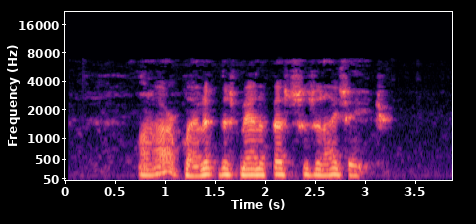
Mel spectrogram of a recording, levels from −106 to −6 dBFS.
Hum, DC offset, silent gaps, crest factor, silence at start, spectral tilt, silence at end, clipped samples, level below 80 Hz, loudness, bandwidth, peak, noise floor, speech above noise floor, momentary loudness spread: none; under 0.1%; none; 18 dB; 0.75 s; -8 dB/octave; 0.65 s; under 0.1%; -60 dBFS; -24 LUFS; 7 kHz; -6 dBFS; -71 dBFS; 47 dB; 12 LU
